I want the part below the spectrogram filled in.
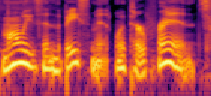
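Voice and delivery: ordinary delivery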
